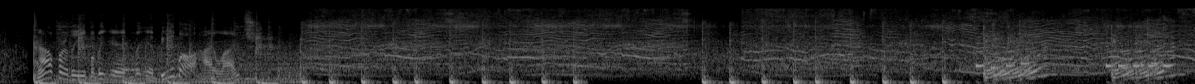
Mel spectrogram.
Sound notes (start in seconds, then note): 0.0 water splashing; 3.0 bees buzzing; 9.5 twanging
